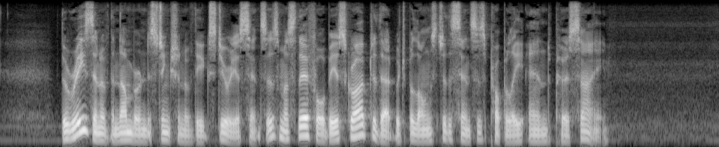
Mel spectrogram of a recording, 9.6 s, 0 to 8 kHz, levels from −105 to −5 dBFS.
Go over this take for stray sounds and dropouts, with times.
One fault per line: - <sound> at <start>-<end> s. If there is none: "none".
none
